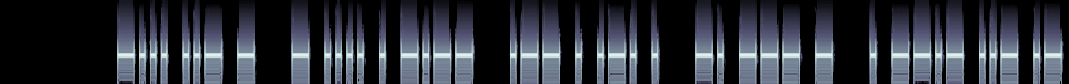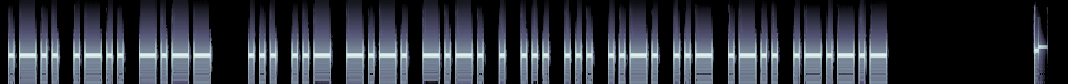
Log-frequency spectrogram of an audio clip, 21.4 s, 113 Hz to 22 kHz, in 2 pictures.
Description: Morse code, heard as a keyed tone, about 22 wpm, 700 Hz. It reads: BUT THEY WERE NOT EQUALLY SUCCESSFUL.
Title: Sentences from Top 1400 Words 22wpm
